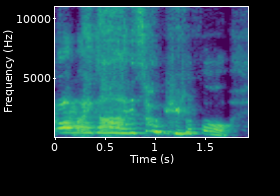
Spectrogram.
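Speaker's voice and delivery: gushing, loud shout of awe. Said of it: "She's like".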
